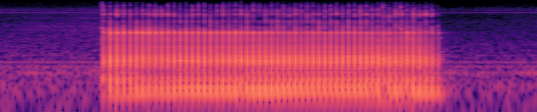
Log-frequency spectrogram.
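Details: Female English Bulldog snoring while asleep: one long, loud, rattling snore under two seconds with a rapid buzzing airway flutter, likened to a chainsaw.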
